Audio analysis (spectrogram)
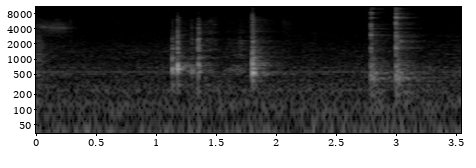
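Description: Green and red peppers with stewed tomatoes being stirred in a pot for tortilla soup, a few sharp spoon scrapes and clinks over a quiet, faint background, with no talk.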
